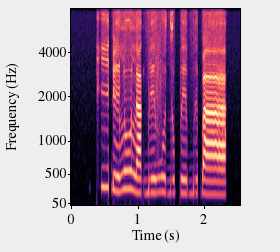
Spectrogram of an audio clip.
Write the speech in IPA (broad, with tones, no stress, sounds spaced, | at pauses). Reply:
kʰ iː˦ ɗ e˨ l o˦ l a˨ ɡ͡b e˨ v ʊ˦˨ d ʊ˨ p e˨ b ɪ˨ ɓ aː˨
